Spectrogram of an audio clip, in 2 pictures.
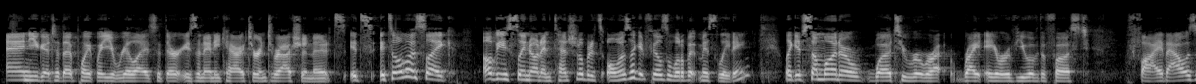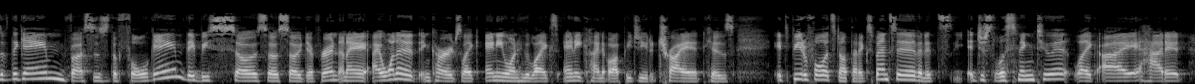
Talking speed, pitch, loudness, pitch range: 240 wpm, 175 Hz, -18 LUFS, 155-220 Hz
